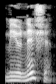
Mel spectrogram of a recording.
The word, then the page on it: munition: British English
